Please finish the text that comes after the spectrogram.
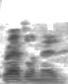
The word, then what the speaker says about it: Revlimid: Revlimid, yeah.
